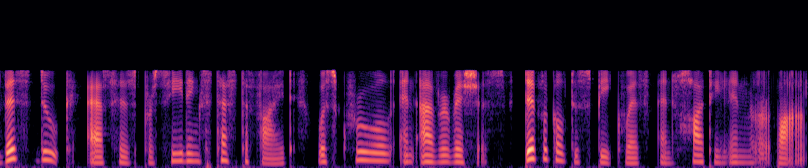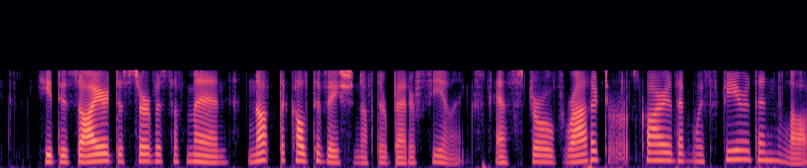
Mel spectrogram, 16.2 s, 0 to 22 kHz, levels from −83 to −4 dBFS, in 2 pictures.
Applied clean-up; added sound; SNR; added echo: neural separator model SepFormer WHAMR!.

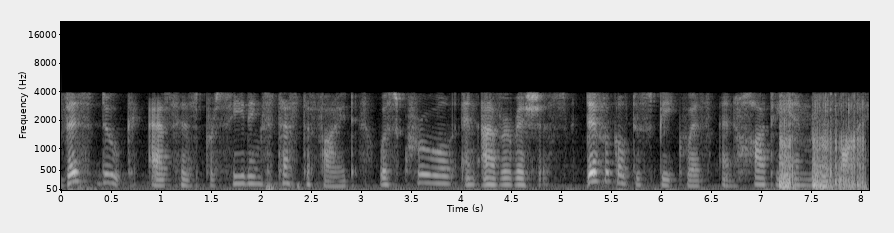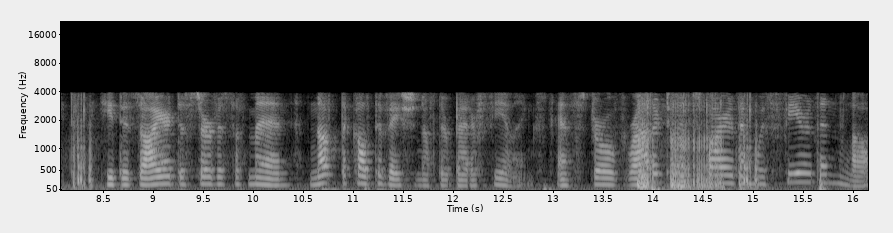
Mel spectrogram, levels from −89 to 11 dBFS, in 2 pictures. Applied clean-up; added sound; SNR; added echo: none; Fart; -2 dB; reverberation time 0.3 s.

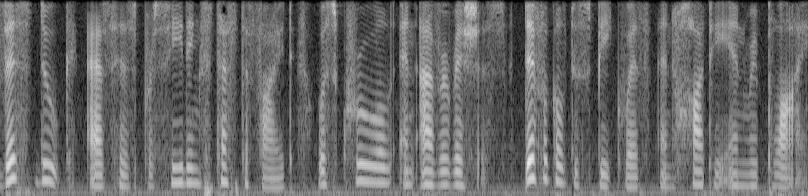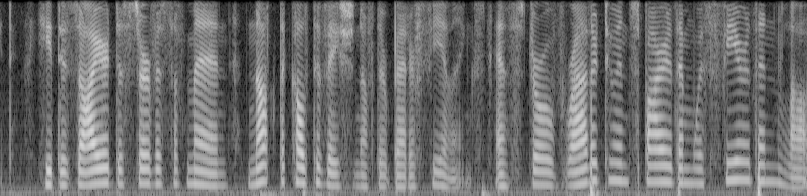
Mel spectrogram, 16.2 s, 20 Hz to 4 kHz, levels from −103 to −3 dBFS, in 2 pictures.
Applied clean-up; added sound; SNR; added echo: none; none; none; none.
